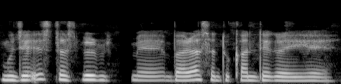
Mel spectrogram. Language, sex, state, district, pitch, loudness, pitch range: Hindi, female, Arunachal Pradesh, Papum Pare, 195 Hz, -16 LUFS, 185-205 Hz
